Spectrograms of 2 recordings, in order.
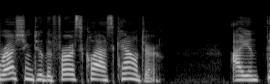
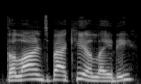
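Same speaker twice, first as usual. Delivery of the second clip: ordinary delivery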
